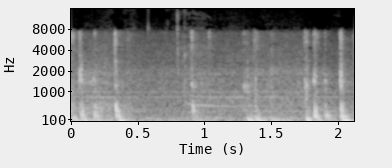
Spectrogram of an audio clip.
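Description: Quick, irregular clacking of keys on a computer keyboard, close by, in short bursts of several strokes with brief pauses between them and no voices.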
